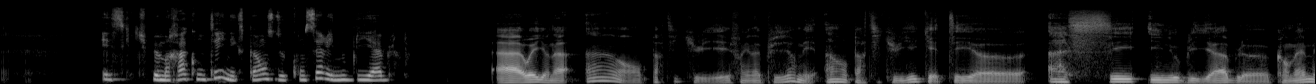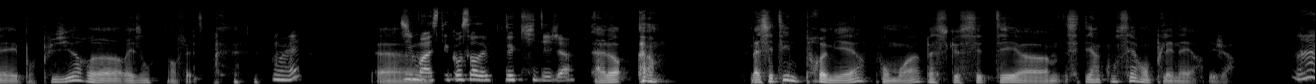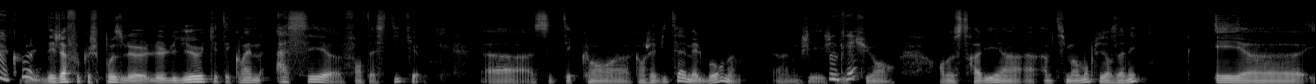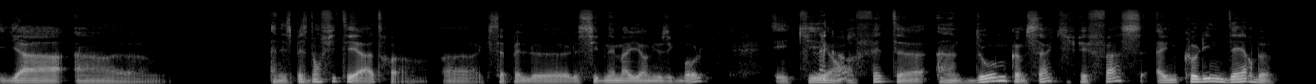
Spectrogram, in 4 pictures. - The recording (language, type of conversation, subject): French, podcast, Quelle expérience de concert inoubliable as-tu vécue ?
- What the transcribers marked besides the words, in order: tapping; stressed: "Ah ouais"; stressed: "assez"; other background noise; chuckle; throat clearing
